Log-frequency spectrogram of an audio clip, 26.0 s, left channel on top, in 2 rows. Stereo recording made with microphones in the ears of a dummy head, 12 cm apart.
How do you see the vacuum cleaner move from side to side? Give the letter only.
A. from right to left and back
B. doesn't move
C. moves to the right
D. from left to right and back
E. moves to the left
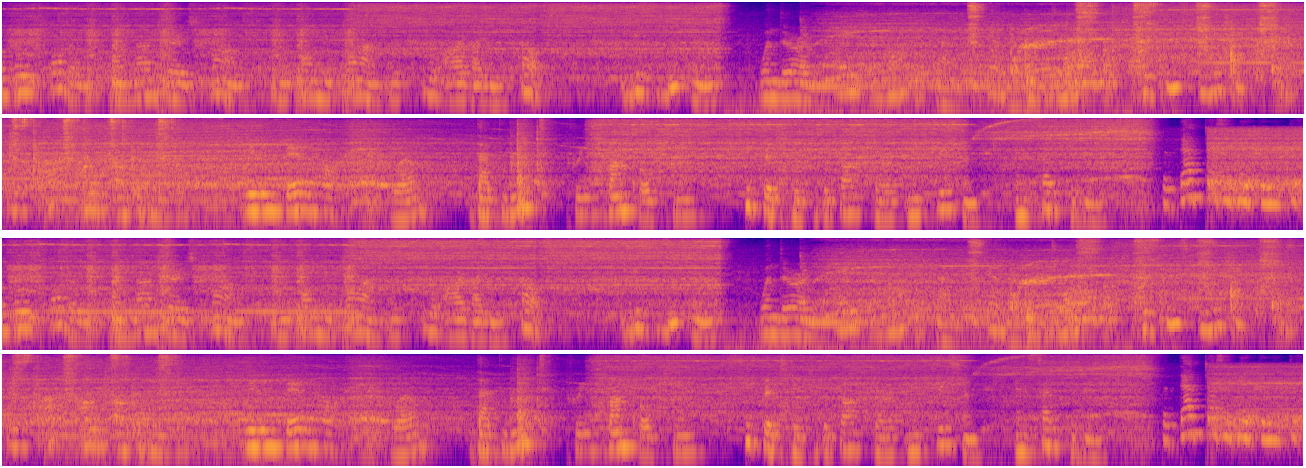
E.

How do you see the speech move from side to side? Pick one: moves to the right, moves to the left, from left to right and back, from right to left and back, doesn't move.
from right to left and back.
